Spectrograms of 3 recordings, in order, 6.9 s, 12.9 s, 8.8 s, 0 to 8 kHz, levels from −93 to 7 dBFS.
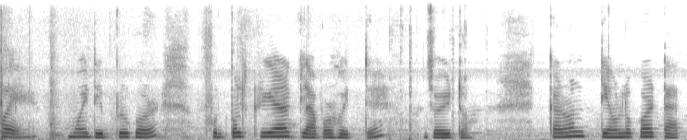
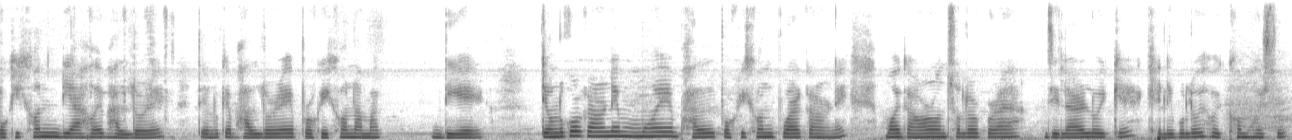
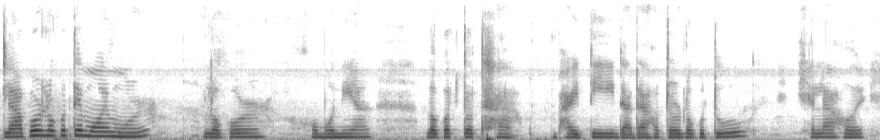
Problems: background sounds at intervals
